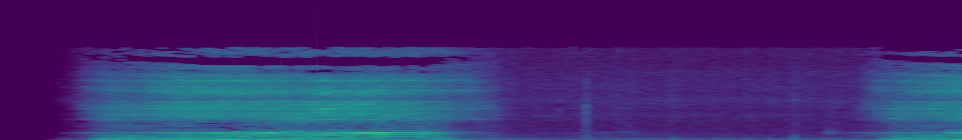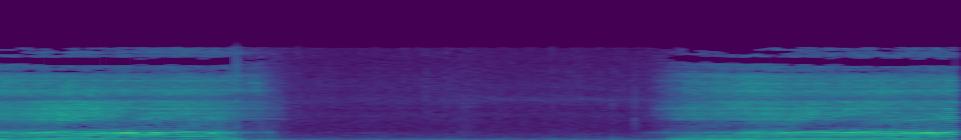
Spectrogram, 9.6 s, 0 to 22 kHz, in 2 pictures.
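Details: Heavy snoring in a house guest: loud, rattling snores about 2 s long, repeating roughly every 3.5 s in a quiet room.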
